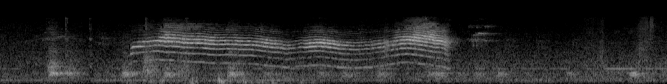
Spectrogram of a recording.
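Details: A Burmese cat outside in the morning sings to the birds with a long, wavering, sing-song meow lasting about three seconds, rising and falling in pitch, followed by a few short soft chirps.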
